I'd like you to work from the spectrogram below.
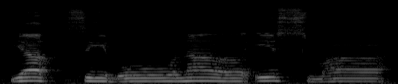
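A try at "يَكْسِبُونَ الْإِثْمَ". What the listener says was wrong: Jangan dipanjangin ada alif. Kan huruf akhir harus dimatikan.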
